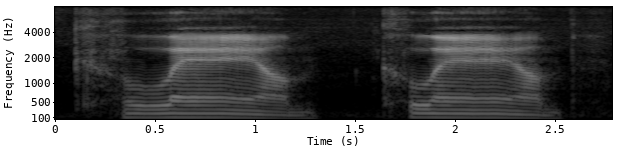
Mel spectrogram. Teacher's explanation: you're going to feel your tongue sliding back and then you're going to add a slight breath out of your nose before the m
